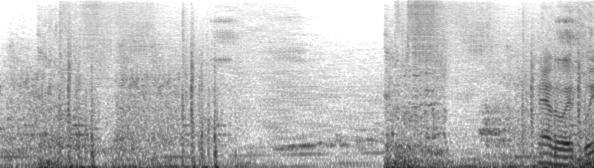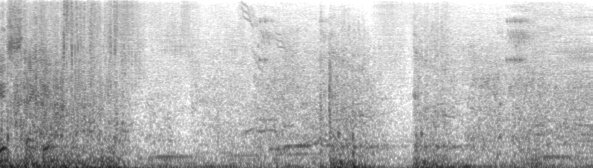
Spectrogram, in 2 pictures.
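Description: Energy blasts fire and crackle.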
